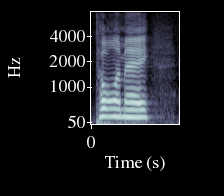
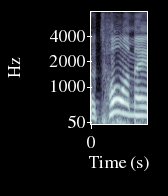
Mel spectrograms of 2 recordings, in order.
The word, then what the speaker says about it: Ptolemy: There are four principal generals, and two of them are the ones that are most important, Ptolemy and Seleucid. Don't pronounce the P, just so you know. And so Ptolemy of the Egyptians and Seleucids of the north of Assyria, they start fighting.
